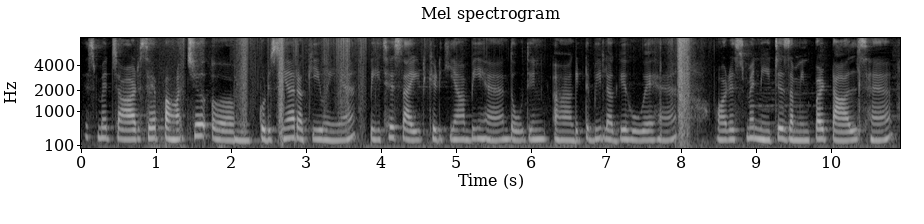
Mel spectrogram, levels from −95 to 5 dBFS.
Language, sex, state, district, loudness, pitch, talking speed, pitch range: Hindi, female, Bihar, Sitamarhi, -34 LUFS, 215 Hz, 175 wpm, 200-230 Hz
